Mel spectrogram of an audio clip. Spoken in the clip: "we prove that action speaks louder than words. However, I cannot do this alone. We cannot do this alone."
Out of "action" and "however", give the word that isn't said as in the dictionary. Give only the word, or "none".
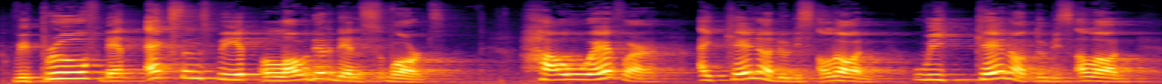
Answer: action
